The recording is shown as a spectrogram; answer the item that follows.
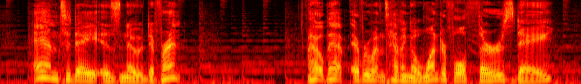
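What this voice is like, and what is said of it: Breathless, winded speech. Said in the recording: “I ran out of breath.”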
